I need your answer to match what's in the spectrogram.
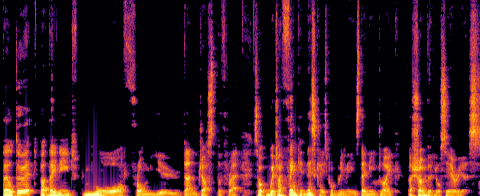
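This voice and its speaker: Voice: medium pitch, a little slow, few pauses, a little mellow. A game master explaining what a player needs to do, in improvised tabletop game talk.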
